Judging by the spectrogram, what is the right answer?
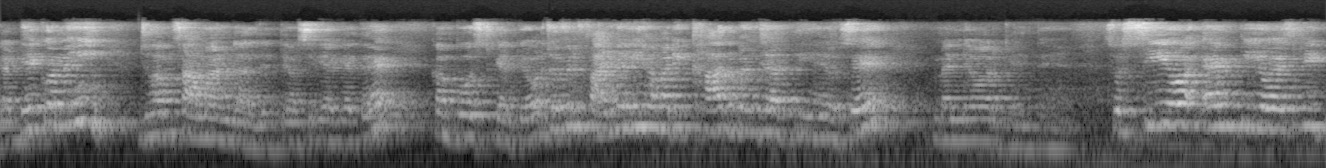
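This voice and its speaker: A woman teacher with an Indian English accent, giving an online lesson to young children, spelling words out letter by letter and repeating them. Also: on the high side. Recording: echoey, distant, dull sound.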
